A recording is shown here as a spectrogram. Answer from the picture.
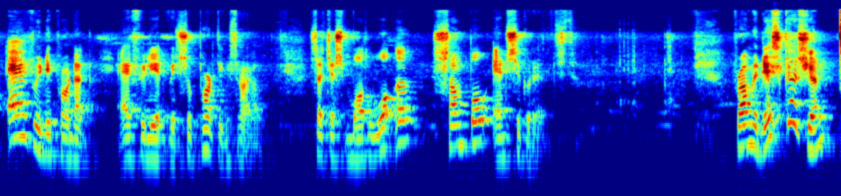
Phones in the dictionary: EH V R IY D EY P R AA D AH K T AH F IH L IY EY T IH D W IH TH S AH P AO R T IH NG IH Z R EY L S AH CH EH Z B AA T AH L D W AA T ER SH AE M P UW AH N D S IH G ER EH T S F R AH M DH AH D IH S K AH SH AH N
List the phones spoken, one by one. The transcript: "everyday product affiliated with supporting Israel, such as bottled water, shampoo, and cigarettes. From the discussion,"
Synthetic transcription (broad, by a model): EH V R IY D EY P R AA D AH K T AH F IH L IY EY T W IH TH S AH P AO R T IH NG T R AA L S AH CH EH S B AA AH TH W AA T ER S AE M P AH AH N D S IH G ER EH T S F R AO M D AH D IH S K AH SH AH N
